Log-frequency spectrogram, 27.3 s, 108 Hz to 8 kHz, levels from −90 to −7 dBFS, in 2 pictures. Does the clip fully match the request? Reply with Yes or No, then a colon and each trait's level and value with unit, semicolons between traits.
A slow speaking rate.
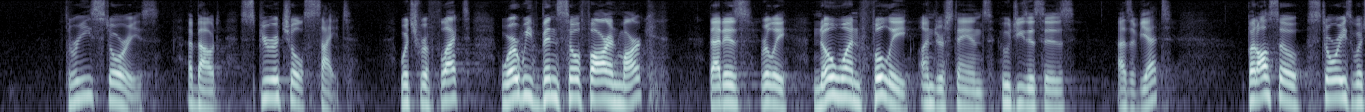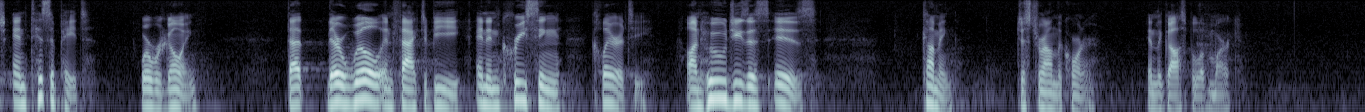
Yes: slow, 125 wpm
